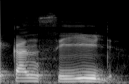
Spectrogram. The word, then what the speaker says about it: concede: इसी तरह से नेक्स्ट देखेंगे, यानी लिखा है CONCEDE, तो इसको आप पढ़ेंगे कंसीड।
